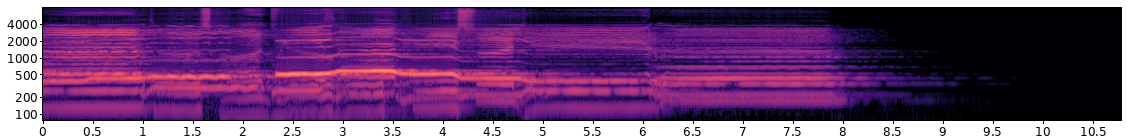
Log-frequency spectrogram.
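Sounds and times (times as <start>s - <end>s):
choir singing without the alto part: 0.0s - 8.5s.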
